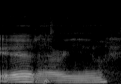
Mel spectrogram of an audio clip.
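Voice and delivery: groggy, drowsy, soft, sleepy just-woke-up voice. Answering a greeting, in a sleepy, just-woke-up voice. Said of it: "Did you sound like you just woke up?".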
